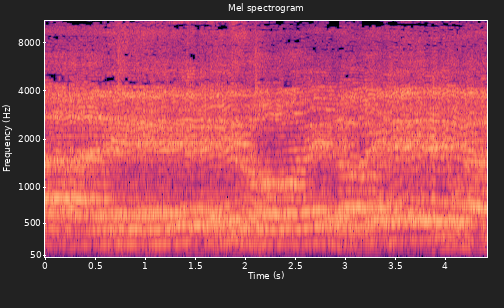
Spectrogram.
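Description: A group of men singing a chant together in unison, one steady melodic line that carries on without a break.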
